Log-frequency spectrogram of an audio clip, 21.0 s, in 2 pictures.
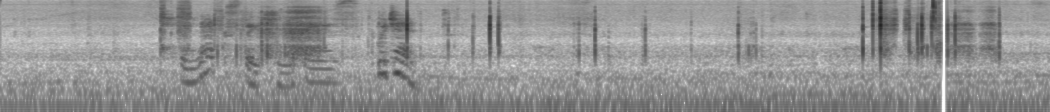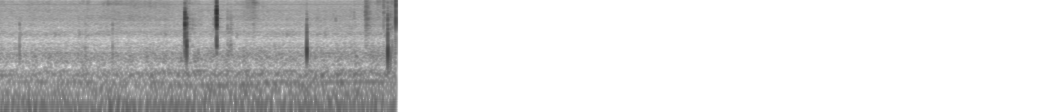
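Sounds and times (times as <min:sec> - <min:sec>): train rumbling inside carriage: 0:00.0 - 0:14.5
sharp clicks of train: 0:00.9 - 0:12.9, 0:13.5 - 0:14.5.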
